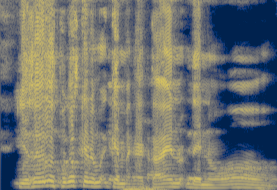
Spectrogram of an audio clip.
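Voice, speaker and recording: Speaking at a moderate pace, a man with a Mexican accent has a fairly high pitch. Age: 20s. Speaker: podcast co-host. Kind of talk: casual chat.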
